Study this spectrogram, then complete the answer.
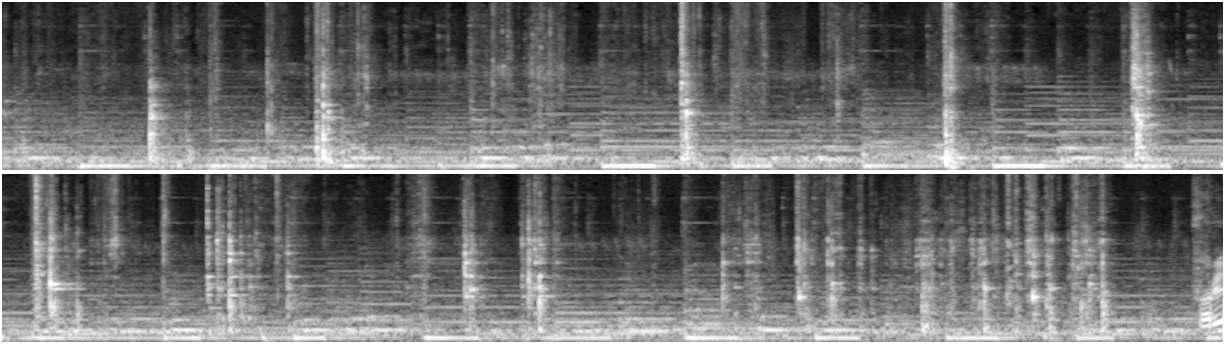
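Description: Firewood is loaded into a pizza oven in a series of sharp, hard knocks and clatters as pieces strike each other and the oven floor, close by with a low rumble underneath.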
